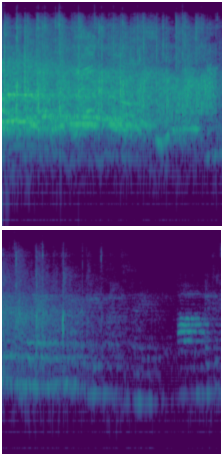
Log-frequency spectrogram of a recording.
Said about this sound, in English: But clap up for Jules.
